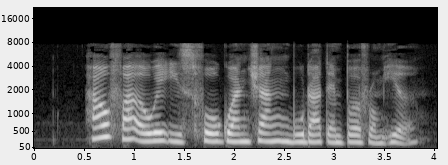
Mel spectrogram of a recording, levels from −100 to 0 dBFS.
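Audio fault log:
No faults heard anywhere in the speech.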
